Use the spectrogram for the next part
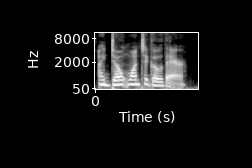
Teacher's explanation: The strong words are don't and go. The smaller words like I to and there. They're said more lightly almost in the background. This creates a rhythm, a natural music in English. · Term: stressed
